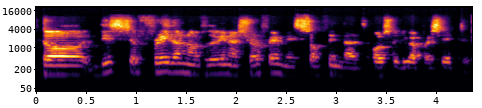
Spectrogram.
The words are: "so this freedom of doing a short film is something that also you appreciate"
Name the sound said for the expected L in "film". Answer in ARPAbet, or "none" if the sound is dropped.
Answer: none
